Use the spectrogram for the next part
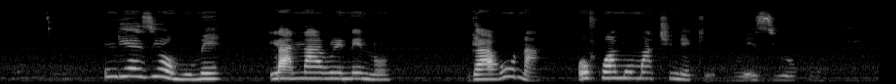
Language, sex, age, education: Igbo, female, 15-29, tertiary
